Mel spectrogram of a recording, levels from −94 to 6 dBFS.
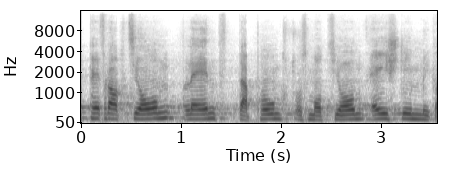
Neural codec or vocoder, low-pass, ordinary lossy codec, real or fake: autoencoder, 48 kHz, 32 numbers a frame, DAC-VAE, trained on Japanese speech; 14.4 kHz; AAC, 48 kbps; fake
